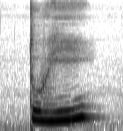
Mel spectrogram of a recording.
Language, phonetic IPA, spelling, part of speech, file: Czech, [ˈtuɦiː], tuhý, adjective, Cs-tuhý.ogg
- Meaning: 1. solid (in the state of being a solid) 2. rigid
